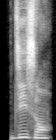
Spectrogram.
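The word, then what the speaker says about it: dix ans: The X is pronounced Z because it links with the vowel in ans called liaison. A nasal vowel, you don't pronounce that N fully, instead air comes out through the nose.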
